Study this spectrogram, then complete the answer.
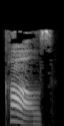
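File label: "calls", British English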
